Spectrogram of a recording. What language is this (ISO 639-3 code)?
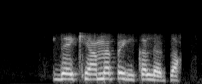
pan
